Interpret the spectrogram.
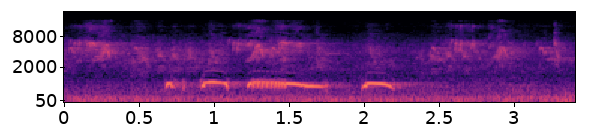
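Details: A single bell-voiced spotted dove phrase: two quick low hoots, then a long sliding coo that drops in pitch, closed by one short hoot. Faint high chirping sits in the background.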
